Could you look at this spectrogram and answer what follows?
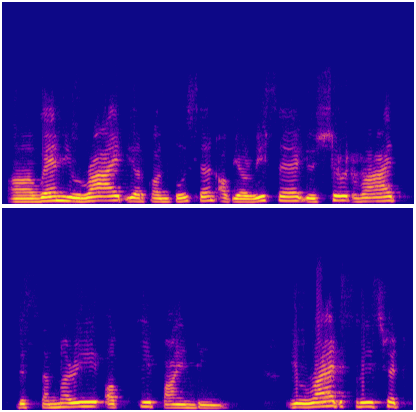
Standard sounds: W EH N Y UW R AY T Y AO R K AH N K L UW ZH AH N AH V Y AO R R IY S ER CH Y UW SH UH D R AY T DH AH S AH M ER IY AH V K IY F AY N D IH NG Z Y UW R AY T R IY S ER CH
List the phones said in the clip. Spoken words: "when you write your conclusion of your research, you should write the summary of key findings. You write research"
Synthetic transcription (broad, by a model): W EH N Y UW R AY T Y AO R K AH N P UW S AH N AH F Y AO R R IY S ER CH Y UW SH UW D R AY T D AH S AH M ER IY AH F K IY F AY N D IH NG Y UW R AY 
